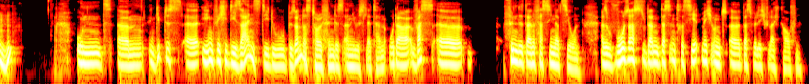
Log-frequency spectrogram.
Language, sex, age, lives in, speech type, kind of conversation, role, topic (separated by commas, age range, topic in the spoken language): German, male, 45-49, United States, conversation, podcast, host, Wie gehst du mit der Newsletterflut in deinem Postfach um?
